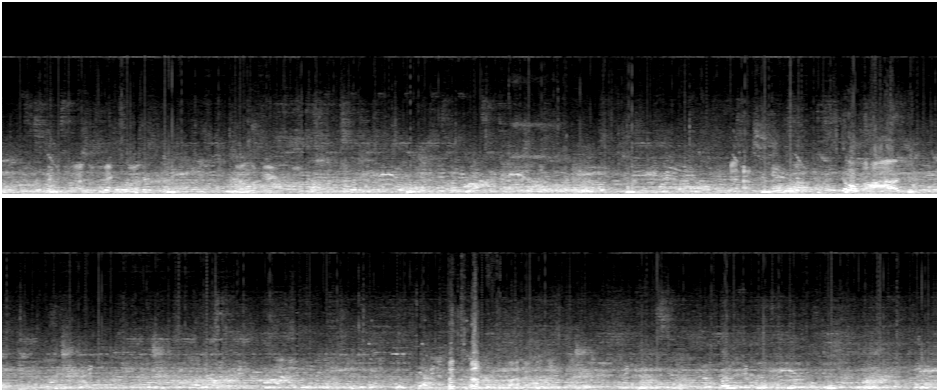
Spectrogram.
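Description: A crowd of people chatters in a busy, echoing room.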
